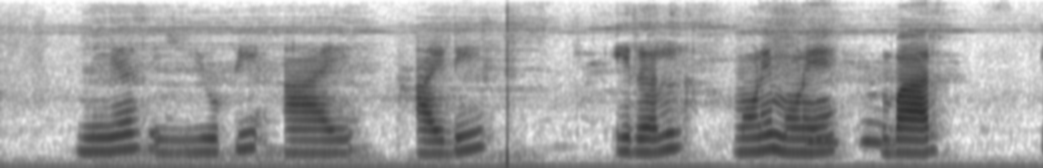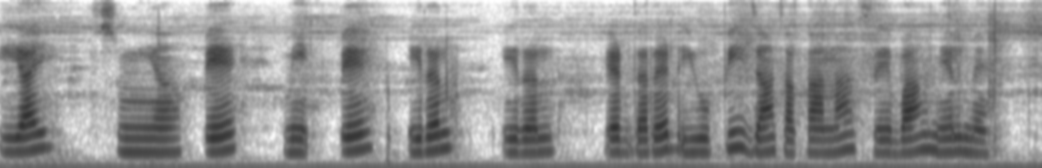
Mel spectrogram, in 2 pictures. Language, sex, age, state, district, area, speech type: Santali, female, 30-45, Jharkhand, East Singhbhum, rural, read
